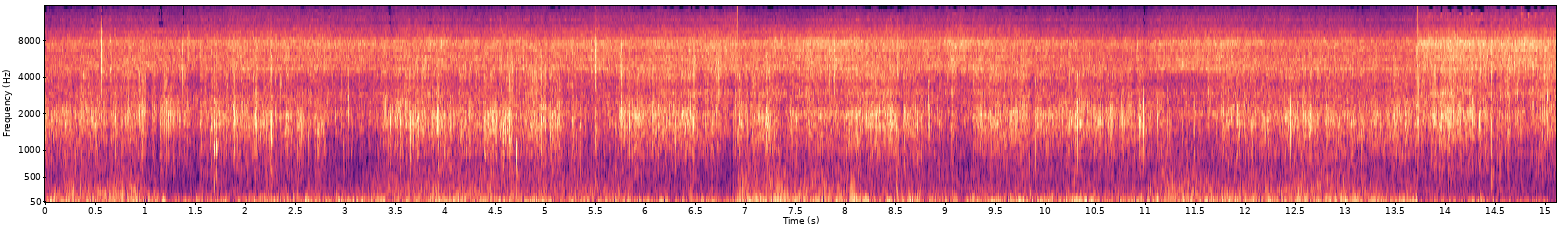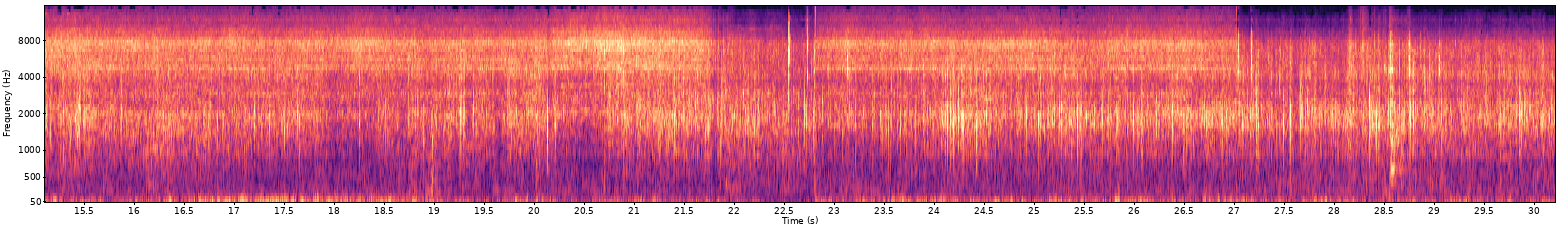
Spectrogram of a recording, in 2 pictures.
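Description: Mountain bike riding on a loose, gravelly dirt singletrack: tyres crunching over the grit with wind buffeting the camera microphone, the low rumble heavier in the first half and easing about halfway through.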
